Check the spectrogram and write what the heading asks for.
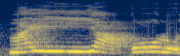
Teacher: Dari non sama ya-nya itu digabung langsung dimasukkan. Dengung ya, jangan cuma man yakulu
